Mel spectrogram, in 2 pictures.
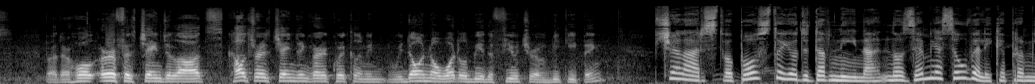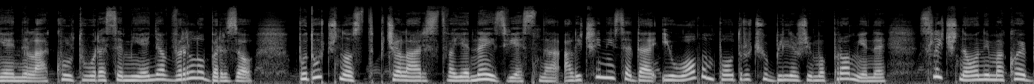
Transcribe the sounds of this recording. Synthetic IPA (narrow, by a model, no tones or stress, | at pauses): b̥ʌ̰t̪̚ə˞ɦoʊlˠɜ˞θhɨz̥t͡ʃʰẽɪ̃nd͡ʒəlɔtkʰʌlˠt͡ʃə˞ɨz̥t͡ʃʰẽɪ̃nd͡ʒɪ̃ŋvɛɹikʰw̥ɪklimĩwidõʊ̃nːoʊwʌt̚wɪl̩ˠbiðəfjut͡ʃə˞ʌvbikipɪ̃ŋ | pt͡ʃelaɾst̪ʋo̞po̞ːst̪o̞jio̞d̪ːaʋniːnano̞ze̞mʎase̞uʋe̞like̞pɾo̞mjeːnilˠakulˠt̪uːɾase̞mje̞ːɲaʋr̩lˠo̞br̩zo̞b̥ud̪uːt͡ʃno̞st̪pt͡ʃe̞laːɾst̪ʋaje̞ne̞izʋje̞snaʔalit͡ʃinise̞d̪aʔiuo̞ʋo̞mpo̞d̪ɾut͡ʃjubiʎe̞ʒimo̞pɾo̞mje̞ne̞slit͡ʃne̞o̞nimako̞je̞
